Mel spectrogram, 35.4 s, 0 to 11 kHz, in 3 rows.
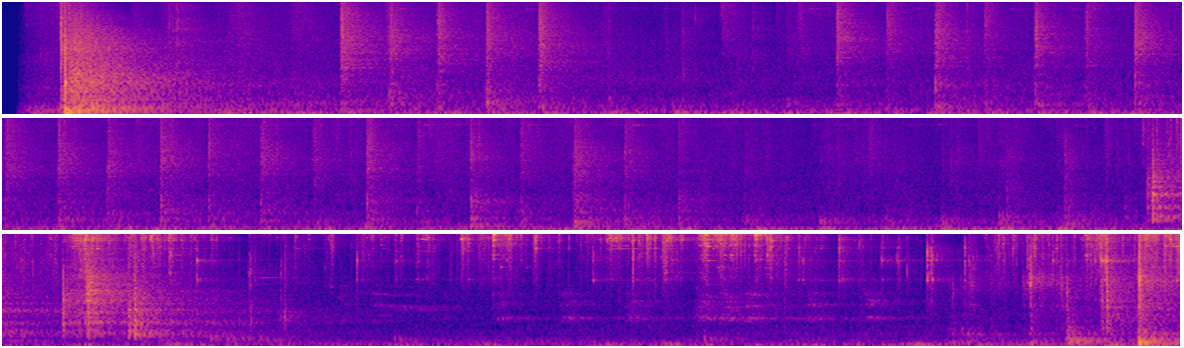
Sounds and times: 0.6s doors slam 2.8s
1.4s Staircase walk 35.3s
23.3s doors slam 32.2s
23.3s keys jingling 35.3s
33.4s doors slam 35.3s

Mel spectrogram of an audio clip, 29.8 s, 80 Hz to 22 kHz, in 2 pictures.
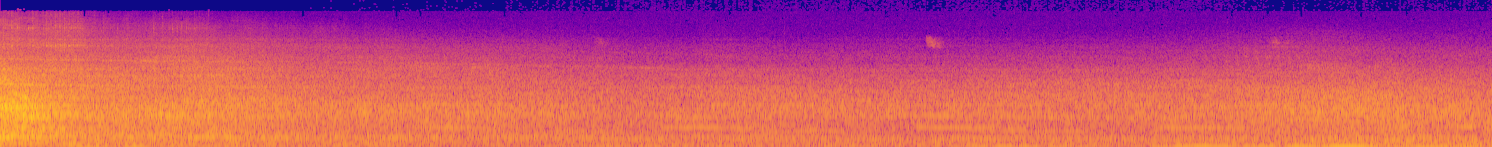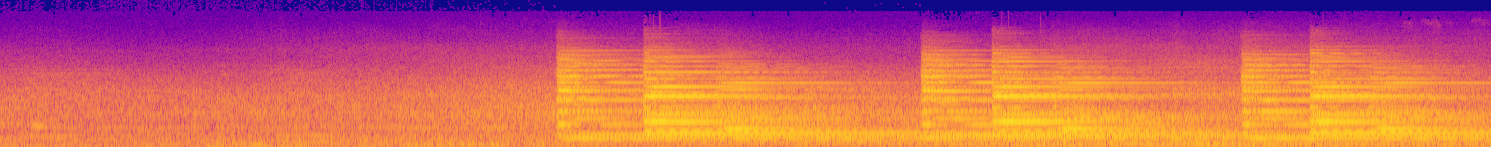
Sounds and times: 0.0s Cars passing 29.8s
0.0s church bell 29.8s

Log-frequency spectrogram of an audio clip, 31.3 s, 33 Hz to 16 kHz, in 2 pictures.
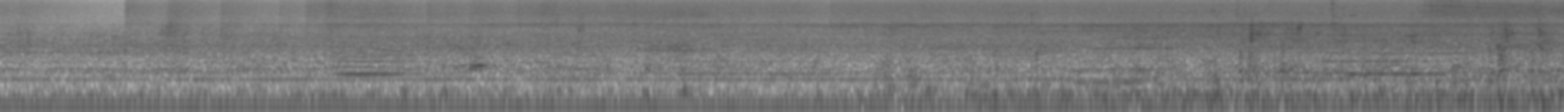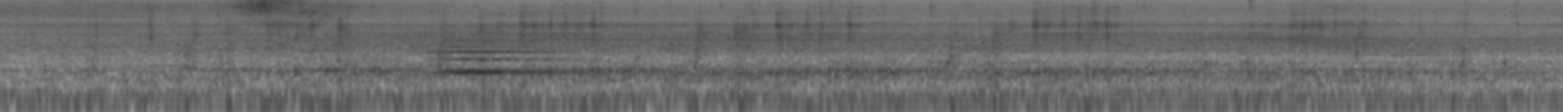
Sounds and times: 0.0s incoming trains 31.2s

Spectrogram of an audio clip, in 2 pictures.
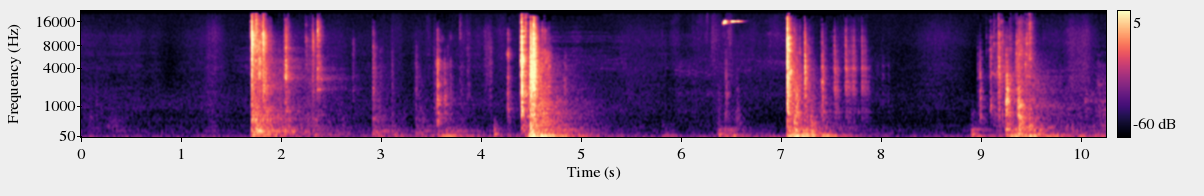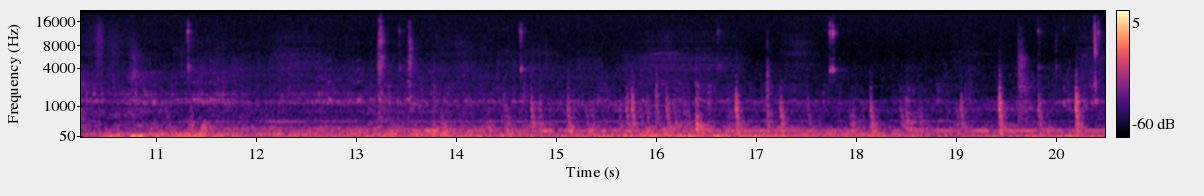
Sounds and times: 1.2s Elevator 5.6s
8.9s Elevator 20.4s

